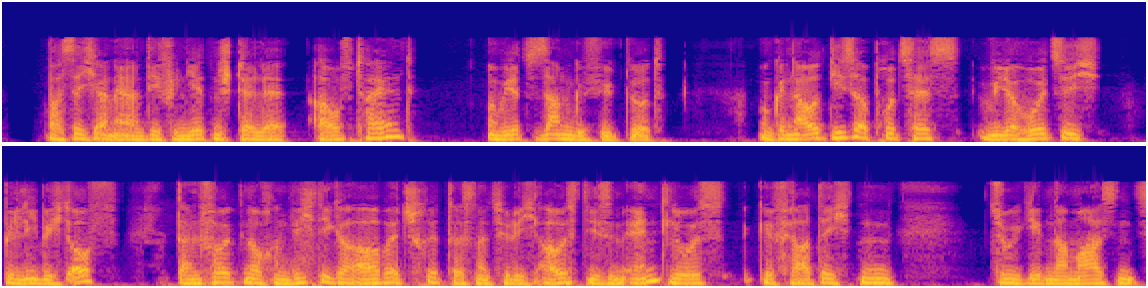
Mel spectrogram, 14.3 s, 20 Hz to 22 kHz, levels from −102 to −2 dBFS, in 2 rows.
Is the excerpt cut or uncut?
uncut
